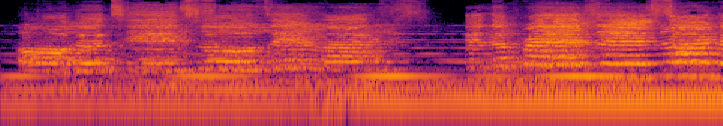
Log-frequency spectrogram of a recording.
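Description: A choir singing over sustained low instrumental chords, the bass notes shifting a little under halfway through.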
